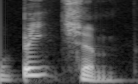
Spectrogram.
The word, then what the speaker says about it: Beauchamp: Often their own names, like Chumley, which is pronounced Cholmondley, or Beecham, Beauchamp, which is spelled Beauchamp.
